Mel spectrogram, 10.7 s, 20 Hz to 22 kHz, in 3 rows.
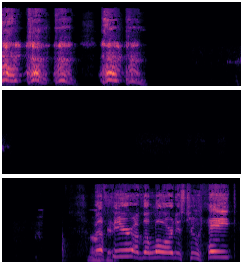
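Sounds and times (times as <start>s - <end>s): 
man clearing his throat: 0.0s - 2.2s
speech: 8.5s - 10.7s.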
